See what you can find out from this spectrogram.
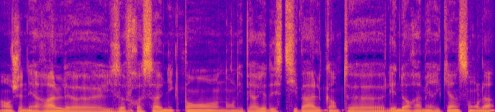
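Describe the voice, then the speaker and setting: Dark and mellow in tone, a man speaks with monotone, flat intonation. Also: fairly low pitch for a man, fairly quick pace, very even loudness. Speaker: podcast columnist. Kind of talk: casual chat.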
